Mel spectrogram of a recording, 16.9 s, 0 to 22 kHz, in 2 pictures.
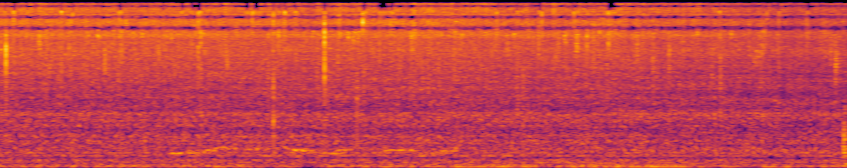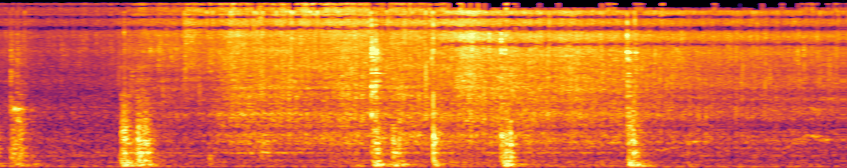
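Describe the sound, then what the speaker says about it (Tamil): Goat brain roasting in a pan with onion, green chili and masala, a steady sizzle like light rain with a few sharper stir scrapes and bursts toward the end, no voices. "நரம்பெல்லாம் எடுத்து நம்ம இதை வந்து வெங்காயம் பச்சை மிளகா போட்டு கொஞ்சம் 2-3 மசாலா போட்டு நம்ம ரோஸ்ட் பண்ண போகிறோம்"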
